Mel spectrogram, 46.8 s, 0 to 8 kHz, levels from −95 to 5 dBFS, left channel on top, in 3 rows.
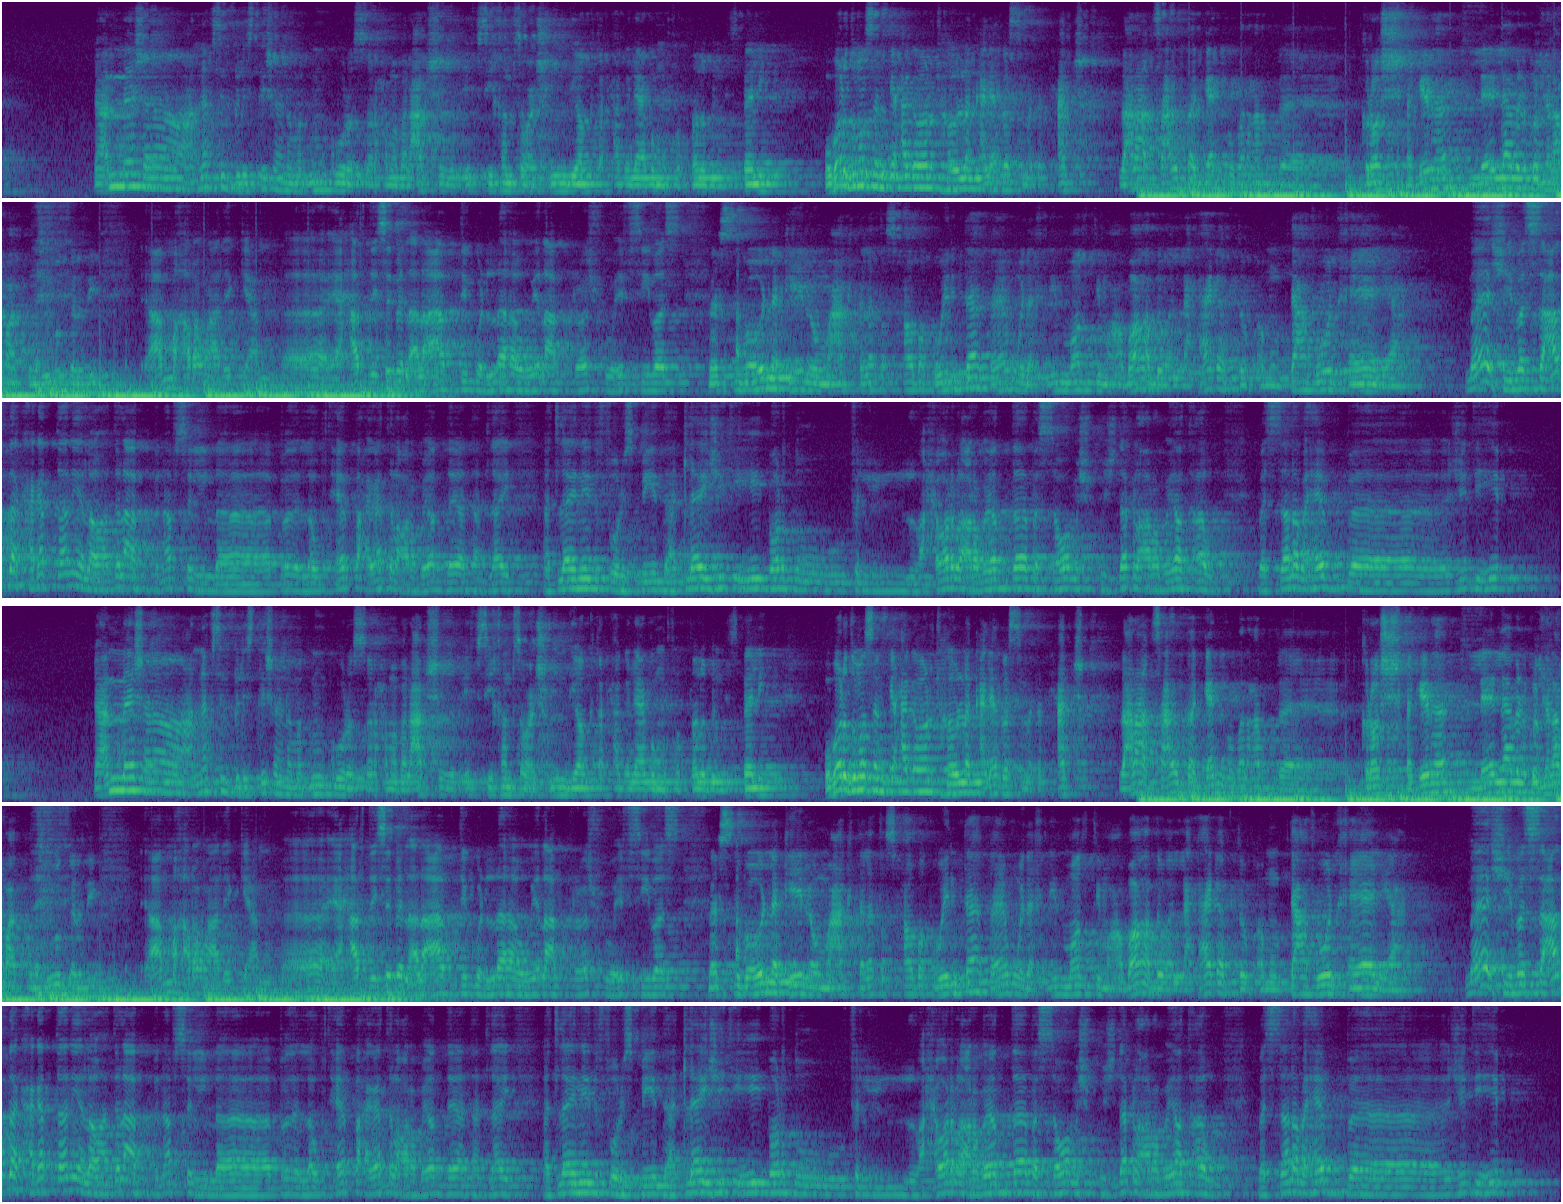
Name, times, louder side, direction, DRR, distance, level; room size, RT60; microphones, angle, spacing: voice 1, 0.9-7.7 8.2-10.8 11.2-16.6 22.7-29.7, right 1 dB, 90° right, 3 dB, 2.4 m, -31 dB
sound 1, 11.4-19.7, equal, 35° left, 4.0 m, -27 dB
voice 2, 15.9-16.3 16.6-16.7 17.0-22.6 30.2-36.3 36.6-43.3 43.7-46.2, equal, 50° right, 5 dB, 4.8 m, -32 dB
26.5 x 25.5 x 7.9 m, 1.3 s
head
